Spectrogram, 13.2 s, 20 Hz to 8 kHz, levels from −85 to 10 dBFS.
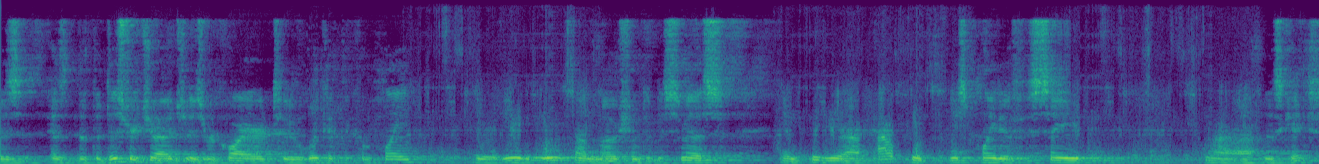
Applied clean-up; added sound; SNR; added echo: neural separator model SepFormer DNS4.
